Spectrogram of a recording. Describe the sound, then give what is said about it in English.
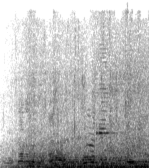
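Trucks crowding together at the Afghanistan–Pakistan border crossing produce a dense, steady rumble of engines with a few higher tonal notes, and babbling voices run through it without pause. “That's the sound of a crush of trucks converging at the border between Afghanistan and Pakistan last fall.”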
